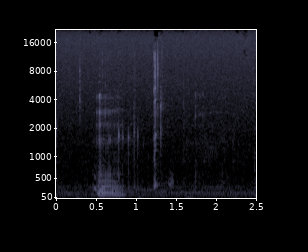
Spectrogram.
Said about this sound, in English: Get another sip of water, and maybe it will spring to the forefront.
